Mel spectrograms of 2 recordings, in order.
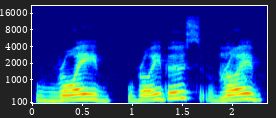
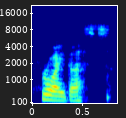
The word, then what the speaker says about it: rooibos: What is a rooibos? Yes, that's a great question. Can someone tell me how to say this? Rooibos.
